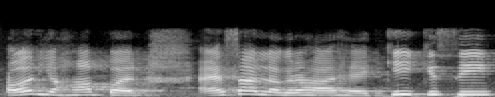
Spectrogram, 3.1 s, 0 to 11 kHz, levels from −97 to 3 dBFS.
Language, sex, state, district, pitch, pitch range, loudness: Hindi, female, Madhya Pradesh, Umaria, 325 Hz, 275-355 Hz, -13 LUFS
